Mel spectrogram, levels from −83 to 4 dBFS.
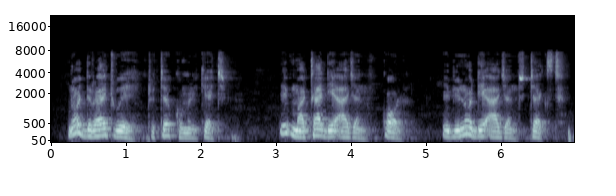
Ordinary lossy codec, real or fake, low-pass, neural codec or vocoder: none; real; none; none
